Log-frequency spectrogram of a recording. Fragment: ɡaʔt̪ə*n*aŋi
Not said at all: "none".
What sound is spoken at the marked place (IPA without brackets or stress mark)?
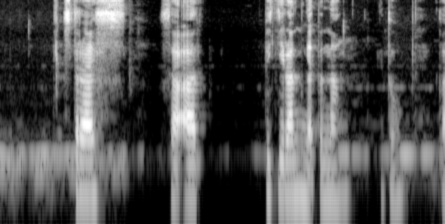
n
